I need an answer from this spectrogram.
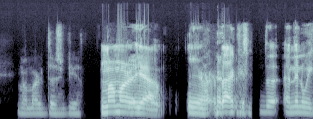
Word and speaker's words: Mamardashvili: And then we got another goalkeeper, Mavardeshi, I think I'm pronouncing it right. Mamardashvili.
